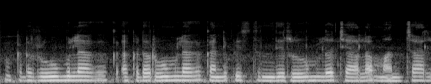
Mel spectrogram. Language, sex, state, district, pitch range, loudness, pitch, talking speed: Telugu, female, Andhra Pradesh, Sri Satya Sai, 175-190 Hz, -15 LUFS, 180 Hz, 165 wpm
